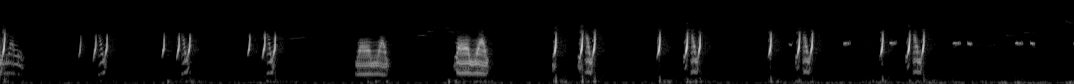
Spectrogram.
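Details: Pakistani common quail in Punjab calls with crisp, sharp, high two- and three-note bursts, repeated about once a second, broken by two low nasal buzzy notes and followed by soft piping dots.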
